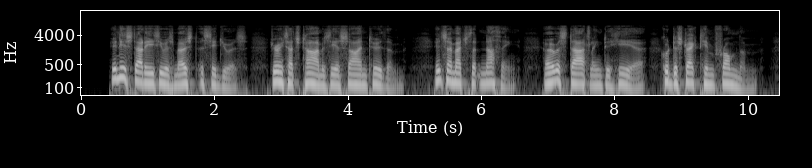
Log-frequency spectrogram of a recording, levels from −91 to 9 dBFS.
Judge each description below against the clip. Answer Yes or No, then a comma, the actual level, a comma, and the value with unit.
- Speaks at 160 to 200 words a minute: Yes, average, 165 wpm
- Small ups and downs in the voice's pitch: No, average, 3.6 semitones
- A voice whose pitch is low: Yes, low, 130 Hz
